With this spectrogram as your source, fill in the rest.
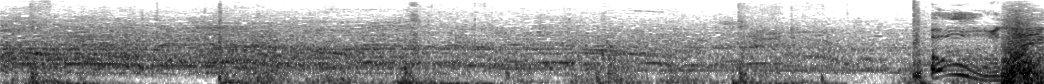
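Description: A large crowd cheers steadily in an arena.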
